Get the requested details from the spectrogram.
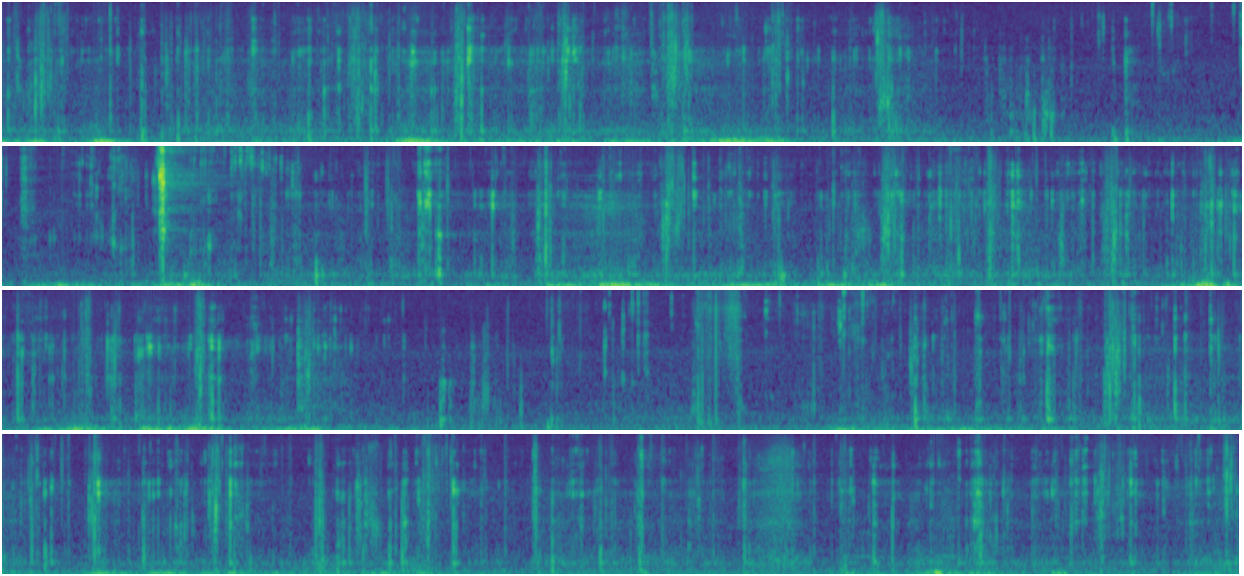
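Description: A young woman chews food wetly and crunchily close to a microphone.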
